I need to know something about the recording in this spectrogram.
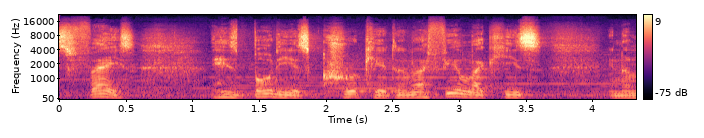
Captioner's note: none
